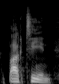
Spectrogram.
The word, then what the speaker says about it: Bakhtin: So you've written that in, and I want to see, am I pronouncing, is it Mikhail, is it Bakhtin? Is that correct? Bakhtin.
